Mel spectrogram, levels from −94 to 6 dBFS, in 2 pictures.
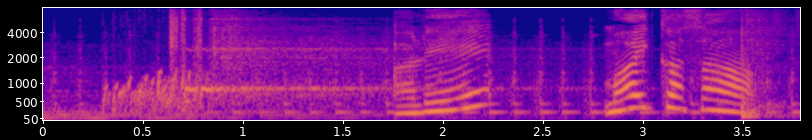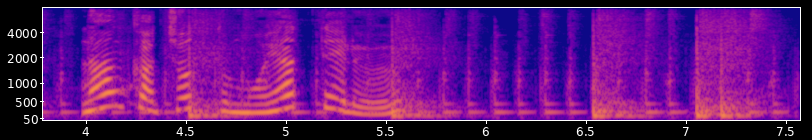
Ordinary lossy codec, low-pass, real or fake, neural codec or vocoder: none; none; real; none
